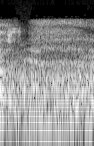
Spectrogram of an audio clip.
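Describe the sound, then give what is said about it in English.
A time machine engine whooshes loudly and steadily, a dense grinding roar that fills the whole moment without a break, continuous. “That's the sound of her engine this time.”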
